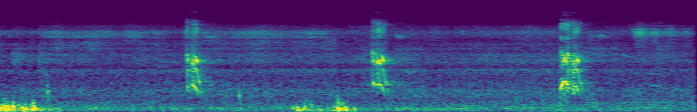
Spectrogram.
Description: Our baby girl always gets the hiccups when she drinks her milk too fast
